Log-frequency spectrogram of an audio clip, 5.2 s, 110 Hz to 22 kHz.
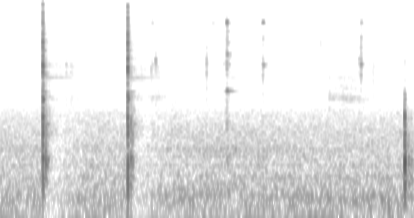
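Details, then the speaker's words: Ford F-150 wheel hub, driving a new bearing race in with a driver over the old race: sharp metallic hammer blows about once a second, then a distinctive ringing clank meaning the race is fully seated; stop there or the hub's roundness warps. "not once you feel you'll hear a distinctive metallic Clank as you drive it in when you hear that that means you the race is firmly seated at the bottom"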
